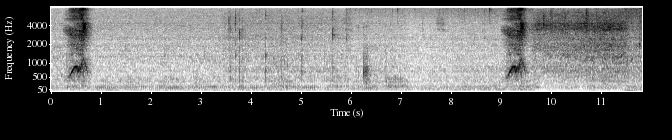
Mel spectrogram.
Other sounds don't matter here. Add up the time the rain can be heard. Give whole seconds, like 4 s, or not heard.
8 s.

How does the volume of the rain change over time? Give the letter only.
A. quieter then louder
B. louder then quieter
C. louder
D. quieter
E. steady
C.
